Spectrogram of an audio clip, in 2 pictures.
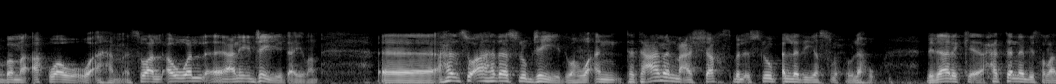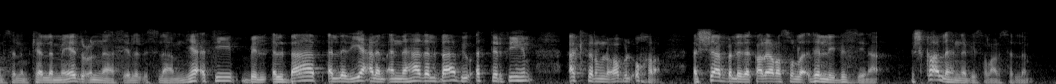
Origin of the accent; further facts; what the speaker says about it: Saudi Arabia; أنت من وين جئت؟ قلت أنا من from Saudi Arabia.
